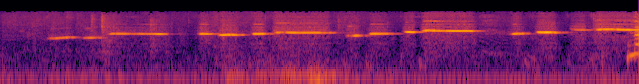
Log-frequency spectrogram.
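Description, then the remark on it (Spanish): A person whistles a gentle, sweet melody, with smooth sustained notes gradually stepping higher in pitch over several seconds, with no talking. “No, hombre, no le chifles melodías dulces.”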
